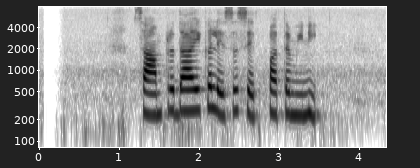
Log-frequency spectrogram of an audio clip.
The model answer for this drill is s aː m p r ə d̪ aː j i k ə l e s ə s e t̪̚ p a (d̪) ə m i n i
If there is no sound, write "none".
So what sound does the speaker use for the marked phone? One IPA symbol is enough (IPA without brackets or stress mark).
t̪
